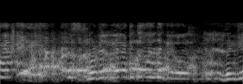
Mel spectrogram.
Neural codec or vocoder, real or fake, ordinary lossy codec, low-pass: codec, 16 kHz, 4 kbps, FreqCodec, smaller model; fake; none; 7.2 kHz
